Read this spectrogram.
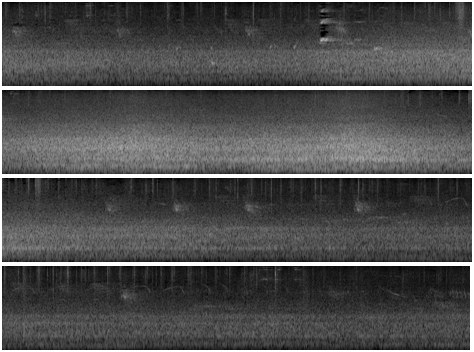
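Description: Puppies whimper and squeak softly close by.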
